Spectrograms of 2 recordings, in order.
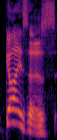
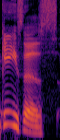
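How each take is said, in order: First: It is said in an American accent. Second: It is said in a non-American accent.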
